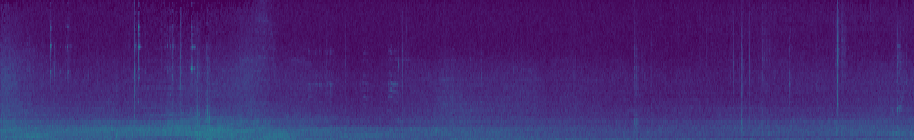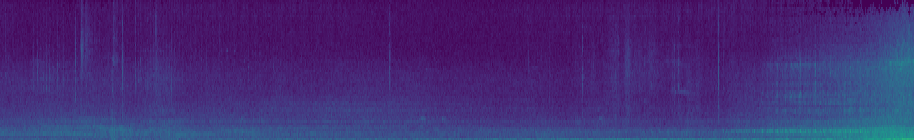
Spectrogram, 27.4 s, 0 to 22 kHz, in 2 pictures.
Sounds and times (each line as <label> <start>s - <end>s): Traffic 0.0s - 27.4s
